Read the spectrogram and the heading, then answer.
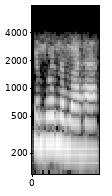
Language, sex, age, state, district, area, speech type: Sanskrit, female, 18-30, Kerala, Kottayam, rural, conversation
